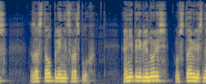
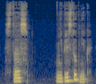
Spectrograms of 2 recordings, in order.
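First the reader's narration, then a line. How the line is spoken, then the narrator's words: Quiet objection. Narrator (Russian): тихо возразил Дарья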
